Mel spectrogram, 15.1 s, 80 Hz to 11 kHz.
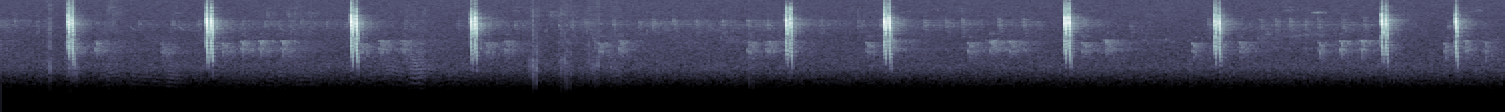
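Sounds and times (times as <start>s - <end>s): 
faint chirps: 0.0s - 15.0s
Eurasian wren Troglodytes troglodytes sharp tick calls: 0.4s - 1.0s, 2.0s - 2.2s, 3.5s - 3.9s, 4.7s - 6.4s, 7.5s - 8.0s, 8.6s - 9.0s, 9.9s - 10.9s, 11.9s - 12.5s, 13.2s - 15.0s.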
